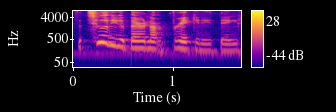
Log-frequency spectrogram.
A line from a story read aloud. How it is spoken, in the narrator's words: she exclaimed shrilly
